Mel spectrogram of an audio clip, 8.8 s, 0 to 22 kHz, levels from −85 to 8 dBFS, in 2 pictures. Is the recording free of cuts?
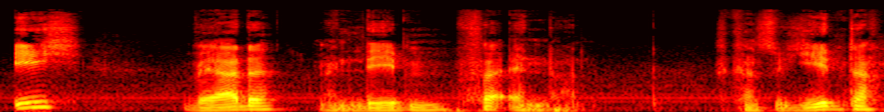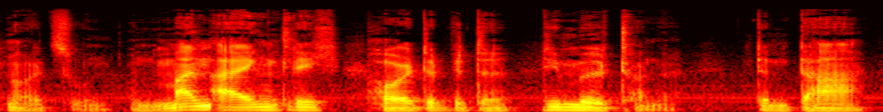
no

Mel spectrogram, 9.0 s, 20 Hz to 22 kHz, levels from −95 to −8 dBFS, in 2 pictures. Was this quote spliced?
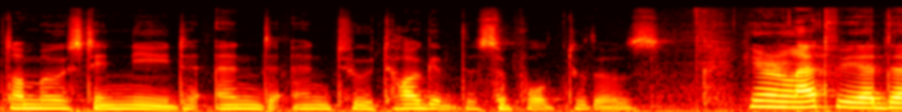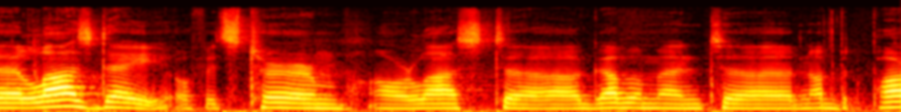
no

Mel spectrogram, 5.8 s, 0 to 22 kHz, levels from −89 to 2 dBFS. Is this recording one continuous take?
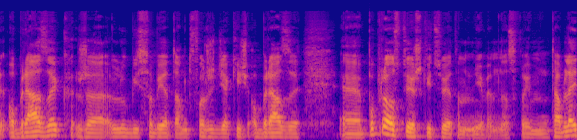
yes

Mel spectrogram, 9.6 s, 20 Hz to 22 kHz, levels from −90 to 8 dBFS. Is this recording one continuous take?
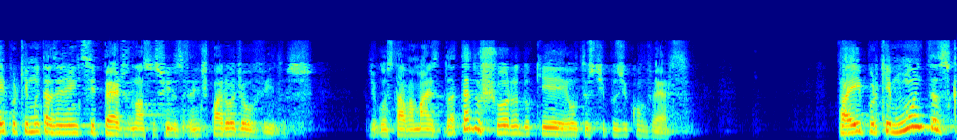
no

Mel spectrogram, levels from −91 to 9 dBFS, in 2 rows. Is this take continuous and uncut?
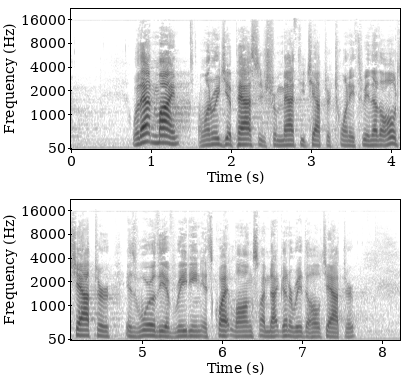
no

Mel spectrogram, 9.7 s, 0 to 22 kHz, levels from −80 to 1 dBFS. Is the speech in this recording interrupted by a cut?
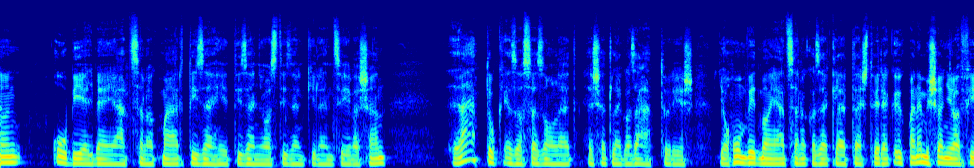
yes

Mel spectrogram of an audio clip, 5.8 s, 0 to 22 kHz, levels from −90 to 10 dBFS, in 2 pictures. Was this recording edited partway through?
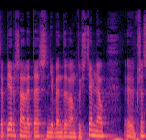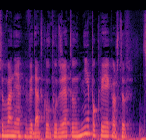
no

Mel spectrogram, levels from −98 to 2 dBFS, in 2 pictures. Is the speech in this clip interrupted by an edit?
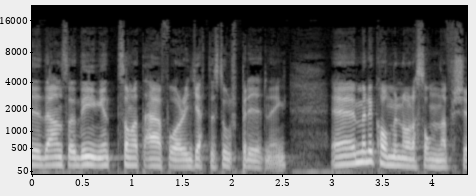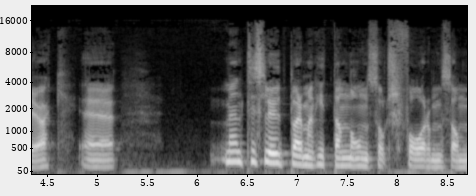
no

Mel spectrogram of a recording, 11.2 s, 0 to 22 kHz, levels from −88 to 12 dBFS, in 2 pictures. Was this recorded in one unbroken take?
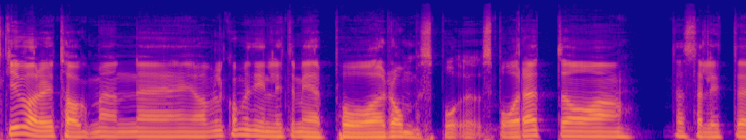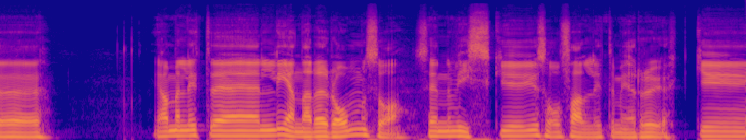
yes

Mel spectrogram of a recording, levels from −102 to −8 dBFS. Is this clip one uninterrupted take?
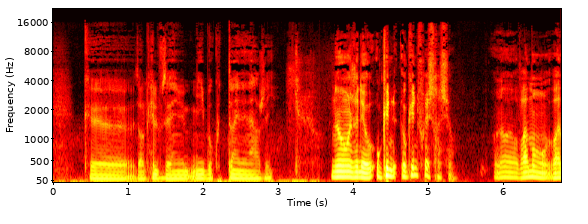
yes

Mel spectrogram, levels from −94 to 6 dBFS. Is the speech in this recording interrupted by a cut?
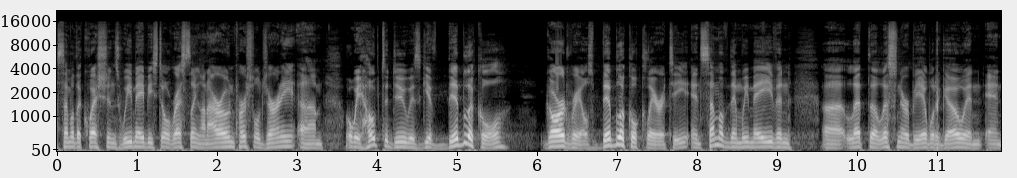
no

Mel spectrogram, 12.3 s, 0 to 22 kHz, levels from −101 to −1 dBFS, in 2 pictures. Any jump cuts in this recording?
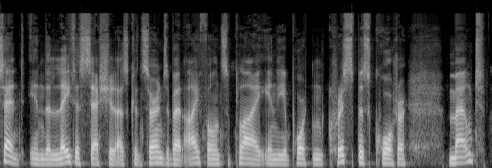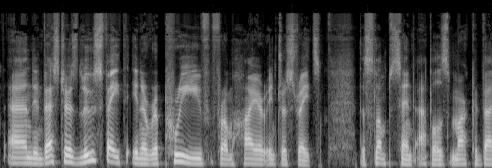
no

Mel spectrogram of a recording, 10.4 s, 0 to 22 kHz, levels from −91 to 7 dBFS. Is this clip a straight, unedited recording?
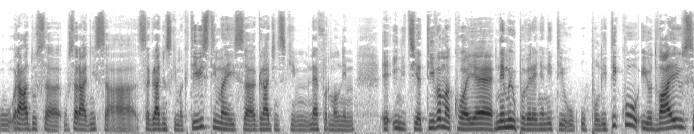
yes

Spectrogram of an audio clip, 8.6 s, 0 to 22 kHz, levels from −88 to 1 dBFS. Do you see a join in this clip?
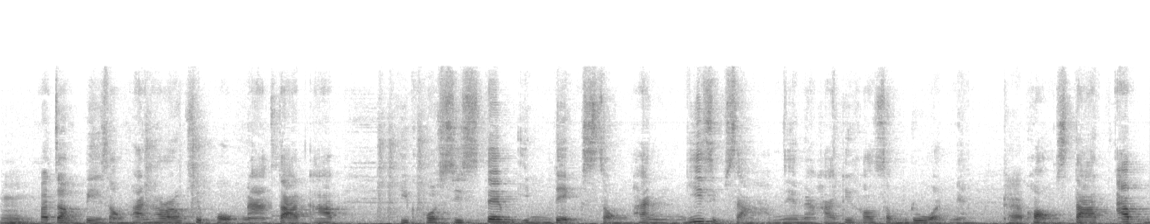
yes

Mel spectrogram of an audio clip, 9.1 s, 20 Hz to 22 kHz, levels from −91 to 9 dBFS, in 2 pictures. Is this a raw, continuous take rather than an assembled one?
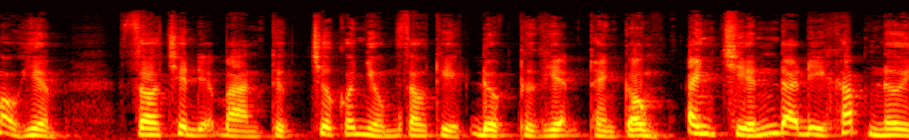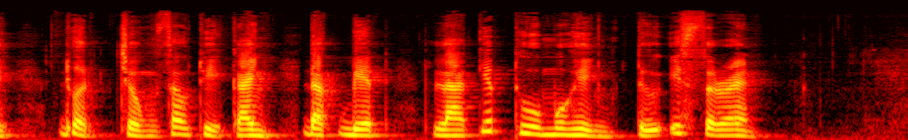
no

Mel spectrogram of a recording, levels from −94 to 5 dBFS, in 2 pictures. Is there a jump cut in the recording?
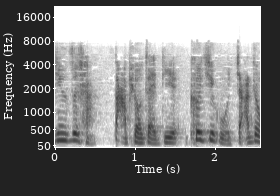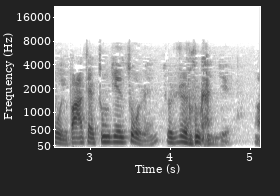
yes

